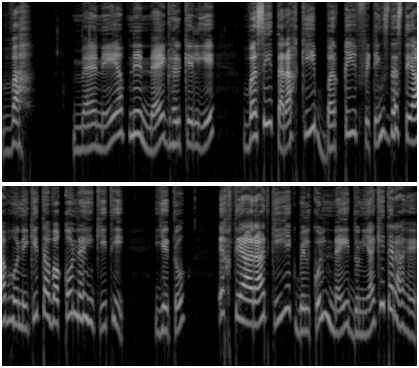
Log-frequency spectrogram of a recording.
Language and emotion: Urdu, surprised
